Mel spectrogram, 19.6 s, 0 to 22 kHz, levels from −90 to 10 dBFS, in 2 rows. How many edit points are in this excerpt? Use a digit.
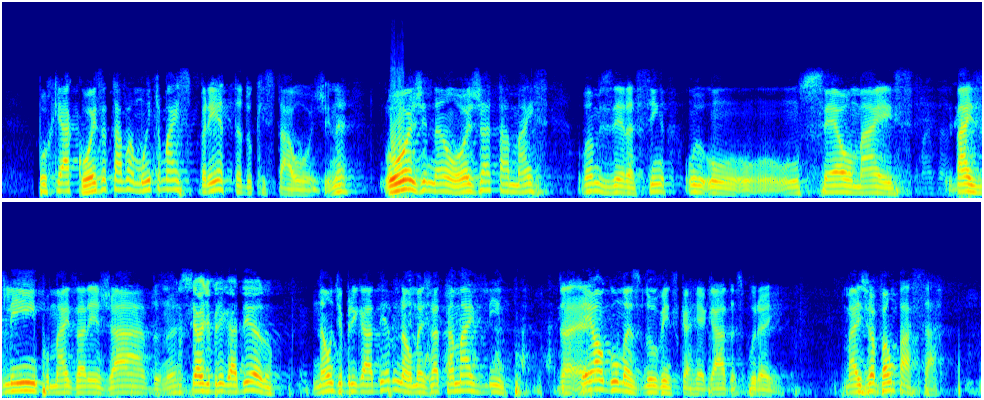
0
